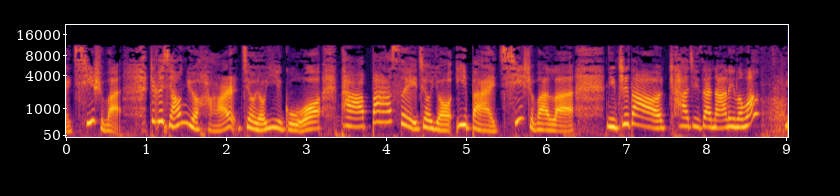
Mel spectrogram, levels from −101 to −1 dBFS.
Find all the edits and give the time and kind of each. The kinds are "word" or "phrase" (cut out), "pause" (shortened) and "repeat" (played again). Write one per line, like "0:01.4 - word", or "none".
none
